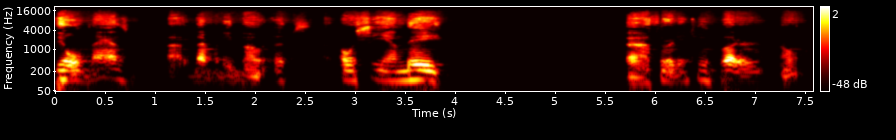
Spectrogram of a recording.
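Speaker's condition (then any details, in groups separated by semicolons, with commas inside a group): Speech impediment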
